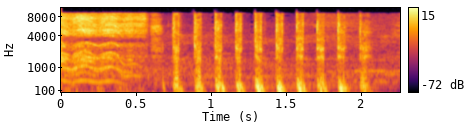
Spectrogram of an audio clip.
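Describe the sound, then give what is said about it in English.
Roadworks machinery outside: a brief high mechanical whine gives way to a rapid, steady run of about a dozen loud, heavy pounding bursts, with no voices. “So, roadworks.”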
